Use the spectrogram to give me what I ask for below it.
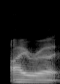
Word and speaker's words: Aira: again Ira um it's it's spelled a i r a but think of the a as silent and I adapted this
